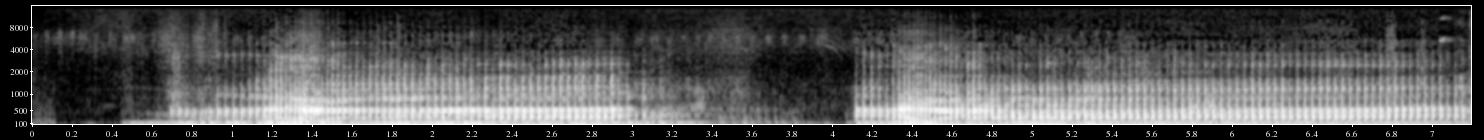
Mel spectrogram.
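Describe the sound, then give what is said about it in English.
A lion growls and roars twice, two long, loud, rumbling bursts separated by a brief pause, each deep and throaty with a raspy edge. “They do not growl like a lion.”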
